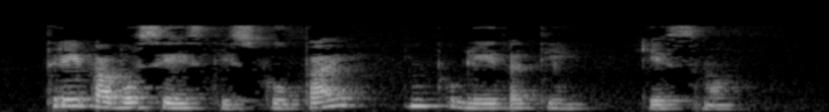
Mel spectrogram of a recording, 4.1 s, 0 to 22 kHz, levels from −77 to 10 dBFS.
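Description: From start to end the speech carries stacked compression damage, likely transcoding between lossy codecs: low-bitrate MP3-style smearing overlaid with Vorbis-type warbling, which fits an MP3 pass near 32 kbit/s followed by a Vorbis pass near 33 kbit/s. The second encoder wasted its small budget re-coding the first one's artefacts, so both sets are audible together. Nothing remains above 8.4 kHz, leaving sibilants dull and the top end flat.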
